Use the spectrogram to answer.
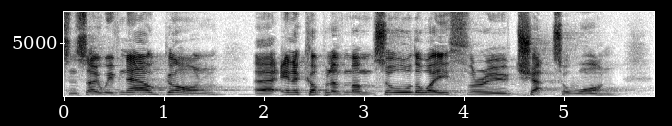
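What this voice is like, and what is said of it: Leicester English accent. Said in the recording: “I know it sounds in my Leicester accent like I'm saying Acts”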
